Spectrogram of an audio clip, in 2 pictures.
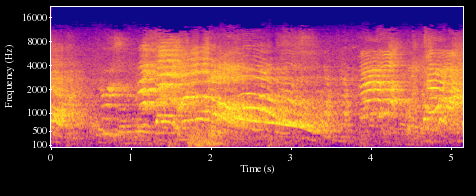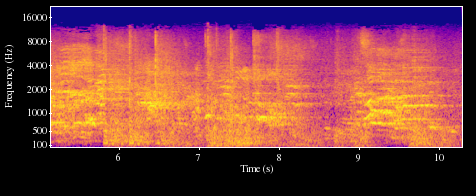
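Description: Bodies slam onto a wrestling ring's mat with heavy thuds.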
